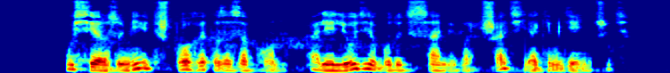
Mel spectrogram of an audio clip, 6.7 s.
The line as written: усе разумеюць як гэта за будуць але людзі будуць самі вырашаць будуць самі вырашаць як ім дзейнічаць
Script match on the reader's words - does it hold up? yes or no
no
